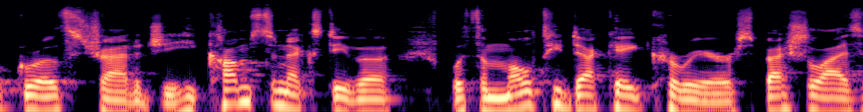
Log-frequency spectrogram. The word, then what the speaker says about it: Nextiva: first of all first of all did I pronounce the name of the company the right way yes it's Nextiva wonderful what does next Eva do so next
